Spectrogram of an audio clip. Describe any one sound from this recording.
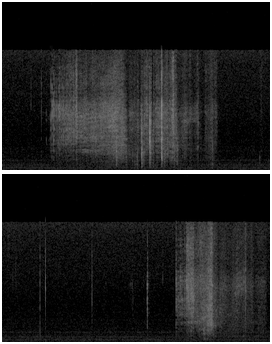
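A large bird's wings flap in short bursts.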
